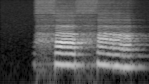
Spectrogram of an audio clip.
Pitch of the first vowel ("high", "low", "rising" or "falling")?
low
